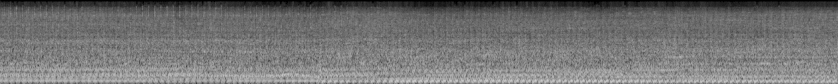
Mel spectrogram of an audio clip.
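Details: 1977 MTD 990 16 hp Dayton-badged tractor engine after the points were done, the coil gapped and ignition and starting-system wiring faults fixed: idles at an even, steady beat of about three pulses a second under some hiss, no misfires.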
